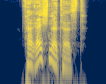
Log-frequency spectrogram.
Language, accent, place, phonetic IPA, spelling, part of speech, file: German, Germany, Berlin, [fɛɐ̯ˈʁɛçnətəst], verrechnetest, verb, De-verrechnetest.ogg
- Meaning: inflection of verrechnen: 1. second-person singular preterite 2. second-person singular subjunctive II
